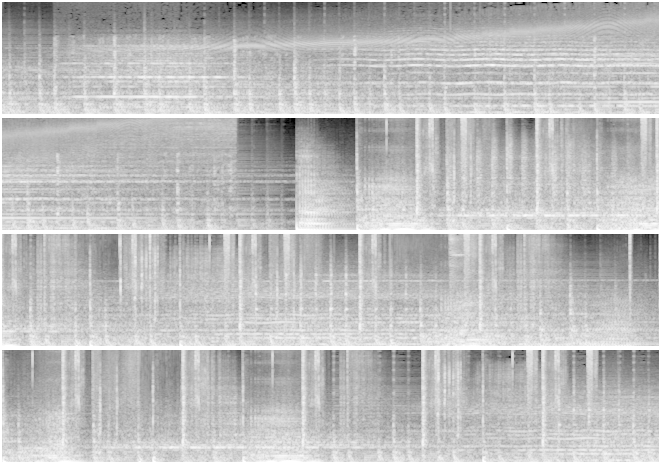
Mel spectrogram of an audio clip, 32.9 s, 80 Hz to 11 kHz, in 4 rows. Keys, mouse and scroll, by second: 6.4 alt+scroll, 6.5-7.1 alt+scroll up 1, 7.1-7.5 alt+scroll up 1, 8.0 alt+scroll down 1, 21.5-24.8 scroll down 1, 27.1-30.1 scroll down 1.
